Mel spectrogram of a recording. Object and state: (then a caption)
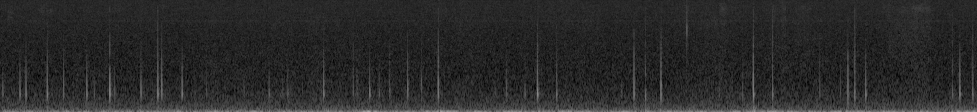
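Silicone nail art mat. Long acrylic nails tap a flat pink silicone nail art mat lying on a table. Light, quick ticks with a bright edge fall in an irregular patter over a steady low rumble, each tap dying away almost at once.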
